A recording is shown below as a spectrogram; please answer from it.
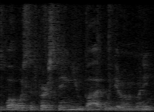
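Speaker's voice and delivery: normal talking voice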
